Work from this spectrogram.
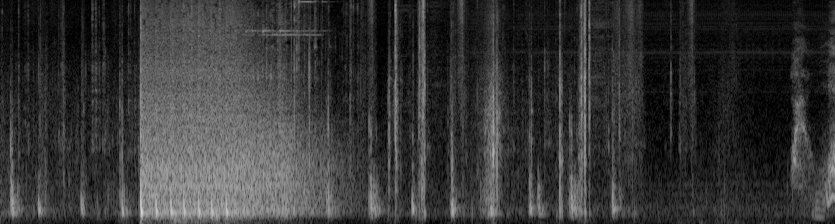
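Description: Scav guns in Escape from Tarkov fire a rapid automatic burst lasting about two seconds, followed by a scattered series of sharp single shots and clacks that fade into quiet.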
